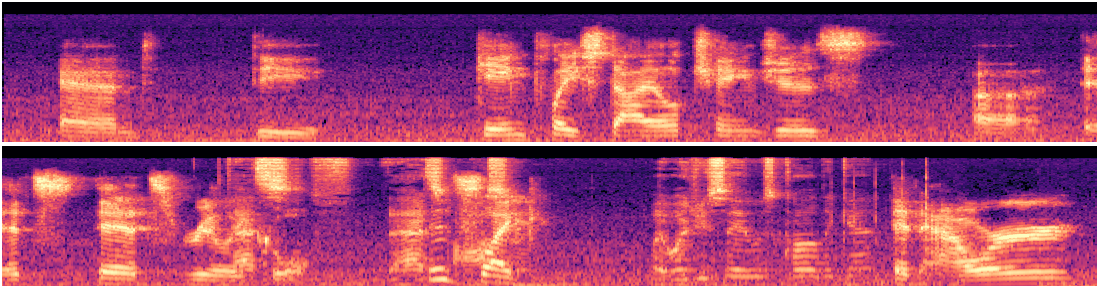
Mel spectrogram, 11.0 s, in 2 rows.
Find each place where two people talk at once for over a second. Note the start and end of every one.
none

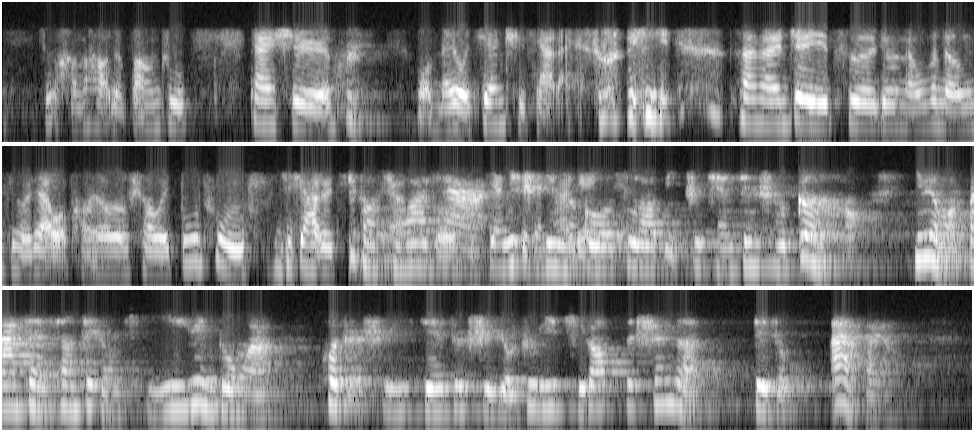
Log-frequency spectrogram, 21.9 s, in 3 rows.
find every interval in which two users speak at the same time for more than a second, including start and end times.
9.9-12.0

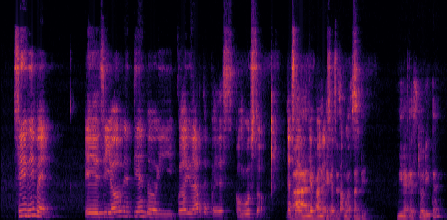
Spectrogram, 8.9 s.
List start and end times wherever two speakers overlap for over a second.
5.8-7.1

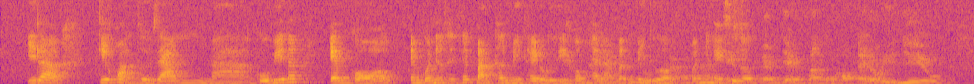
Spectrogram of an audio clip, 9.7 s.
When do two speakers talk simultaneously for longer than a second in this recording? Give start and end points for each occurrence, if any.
5.6-7.5

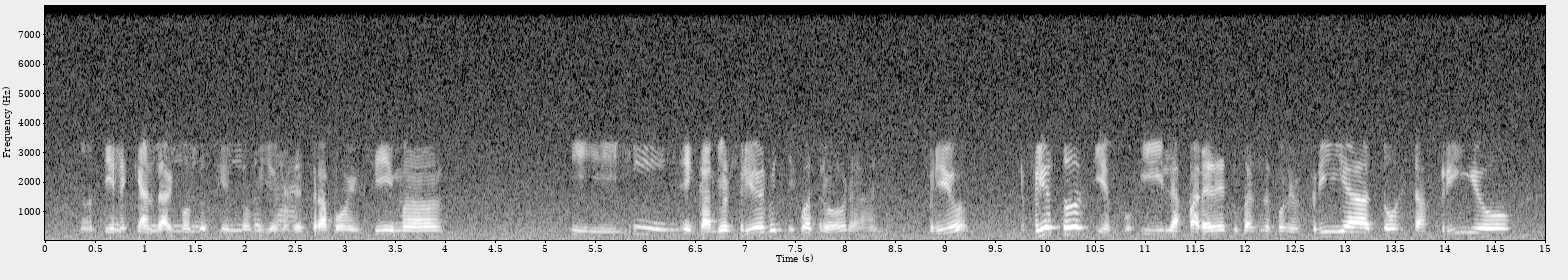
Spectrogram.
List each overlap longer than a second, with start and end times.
0.6-2.6

